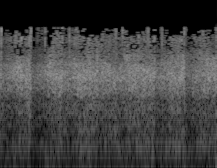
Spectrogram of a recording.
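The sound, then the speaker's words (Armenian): Dense applause from an audience after a speech at an international conference, continuous loud clapping with no pause throughout. “Հետազոտական կենտրոնի ղեկավարն ըստ էության աղքատ երկրների անունից էր խոսում, ելույթը ծափահարություններով ուղեկցվեց։”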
